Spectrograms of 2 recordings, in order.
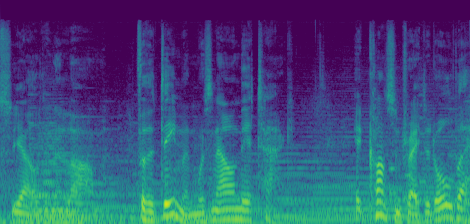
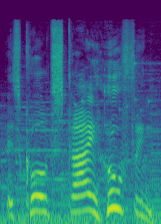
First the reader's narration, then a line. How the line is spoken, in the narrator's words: called out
